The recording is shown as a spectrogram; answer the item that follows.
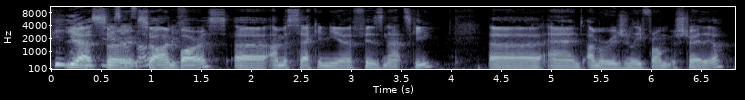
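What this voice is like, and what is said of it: Australian accent. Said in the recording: “So bit of a different accent to you guys ... I've got the accent”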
